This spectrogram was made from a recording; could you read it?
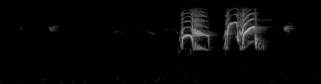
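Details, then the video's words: Brown-eared bulbul perched on a pine tree gives two loud, harsh squealing notes with looping rising-falling sweeps, preceded and followed by soft thin chirps. "소나무 위에서 노래하는 직박구리"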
